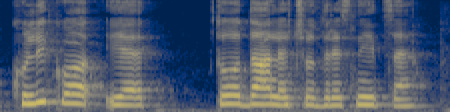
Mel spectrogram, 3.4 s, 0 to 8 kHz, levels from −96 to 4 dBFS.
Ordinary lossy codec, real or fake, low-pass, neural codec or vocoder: none; fake; none; codec, 16 kHz, 16 kbps, FunCodec, trained on Chinese and English, 50 frames a second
